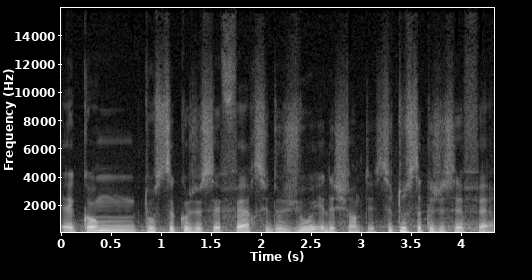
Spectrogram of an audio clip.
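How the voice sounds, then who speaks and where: A man speaks at a fairly slow pace. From Senegal. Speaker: griot musician, kora player. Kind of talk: interview answer.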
